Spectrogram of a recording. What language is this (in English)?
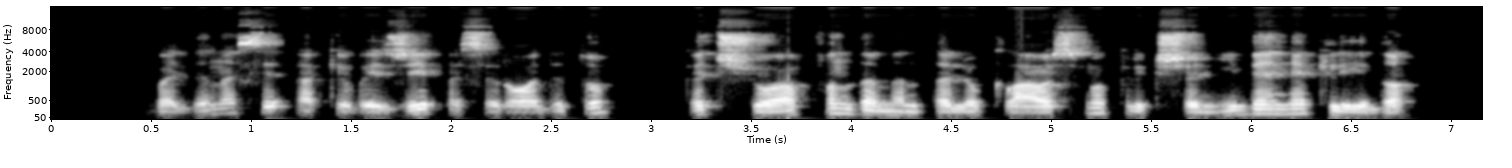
Lithuanian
